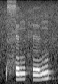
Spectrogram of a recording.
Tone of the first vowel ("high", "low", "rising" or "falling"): low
